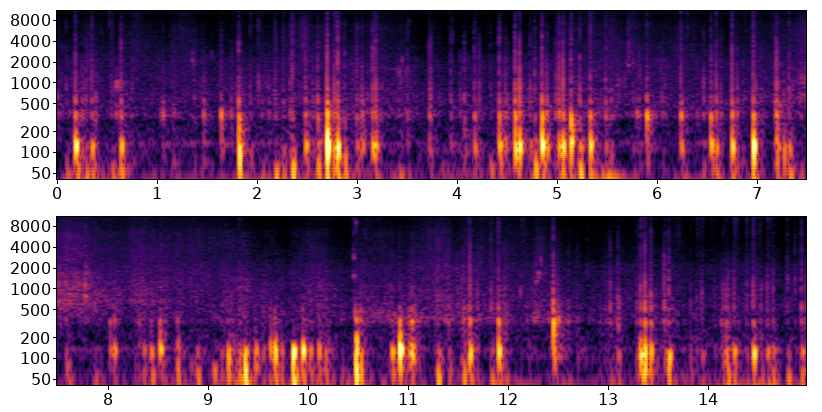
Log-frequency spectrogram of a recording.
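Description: A large red foam die is held up and tapped and scratched with fingertips and nails. The result is a long run of soft, dull, low taps with quick rustling scratches between them. The hits come in irregular clusters with almost no ring.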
